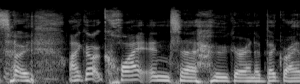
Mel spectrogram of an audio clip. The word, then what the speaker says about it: hygge: So Hygge like rhymes with cougar. Right, so that's that Danish. That Danish word. I thought it was like huggy.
